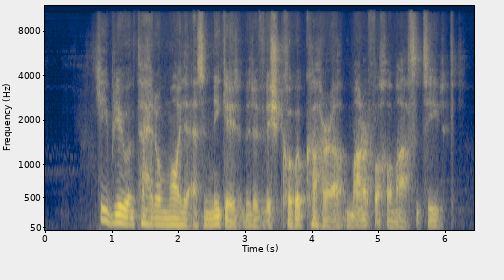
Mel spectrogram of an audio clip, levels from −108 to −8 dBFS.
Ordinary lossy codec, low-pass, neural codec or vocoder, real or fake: MP3, 64 kbps; 10.8 kHz; codec, 16 kHz in and 24 kHz out, 0.6 kbps, FocalCodec, streaming, 2048 codes; fake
